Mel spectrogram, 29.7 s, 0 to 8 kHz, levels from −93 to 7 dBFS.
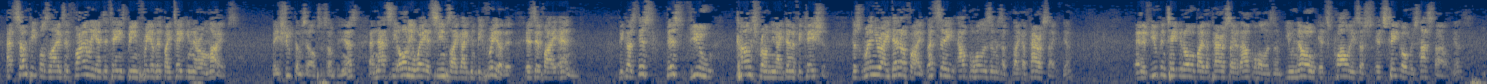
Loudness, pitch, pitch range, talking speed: -20 LUFS, 180 Hz, 170-205 Hz, 165 wpm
